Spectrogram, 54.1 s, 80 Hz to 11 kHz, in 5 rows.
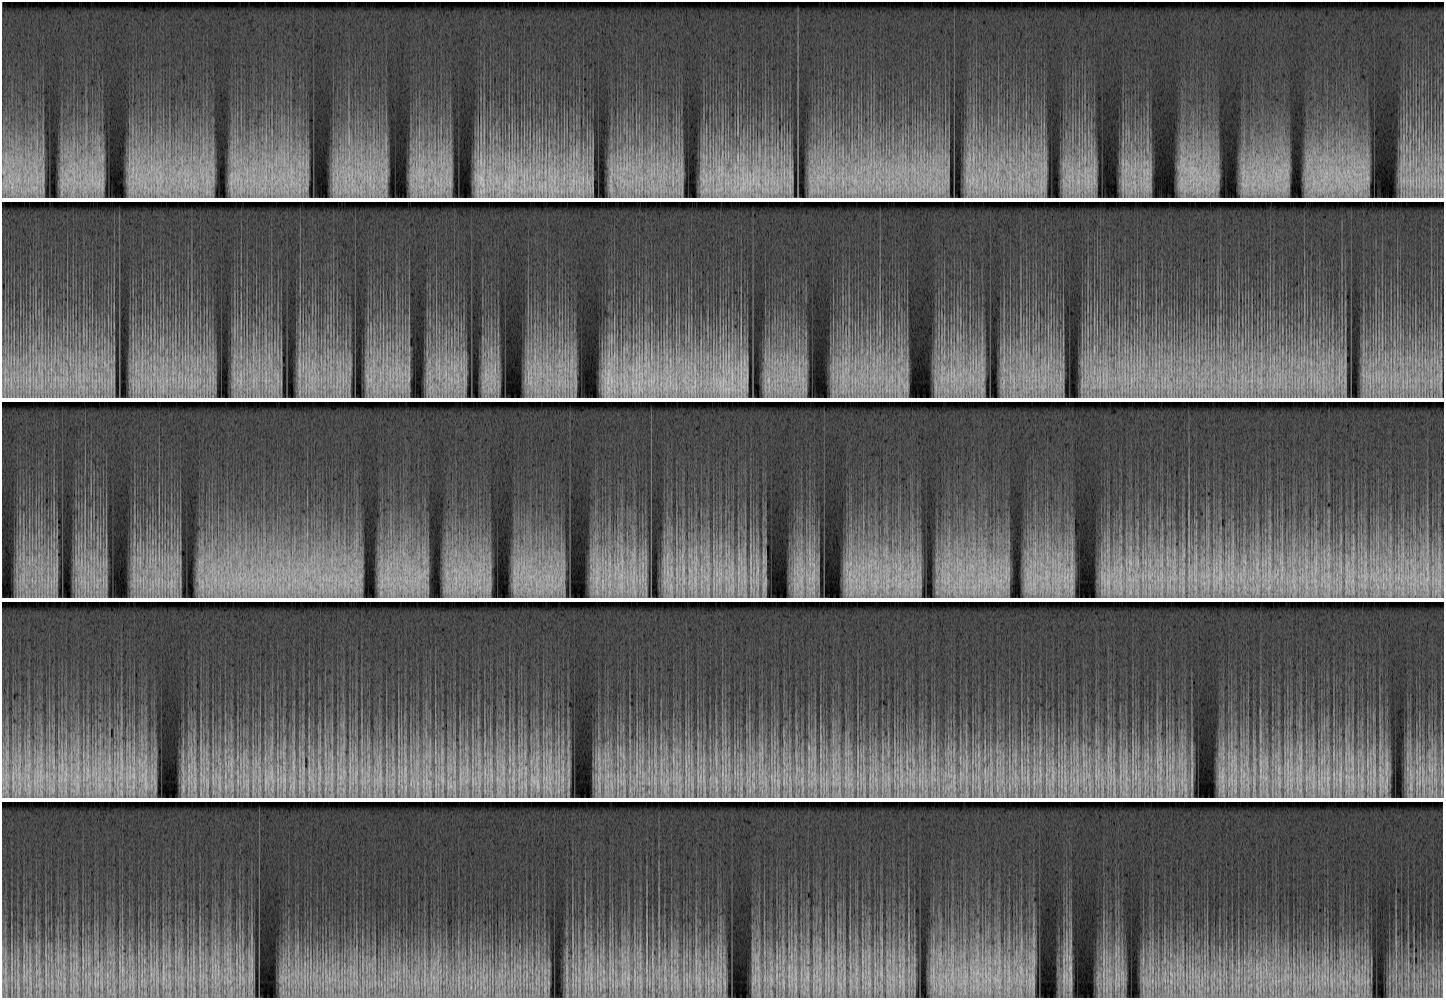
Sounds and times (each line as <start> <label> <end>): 0.0 Static radio sound from medium and shortwaves 54.0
